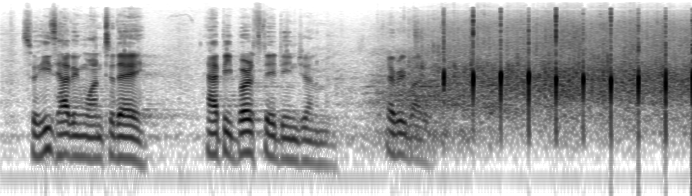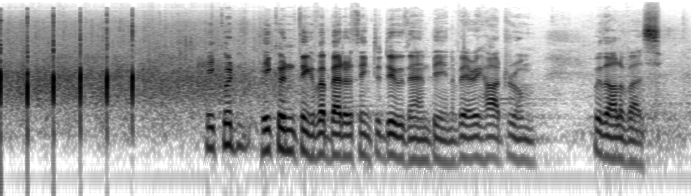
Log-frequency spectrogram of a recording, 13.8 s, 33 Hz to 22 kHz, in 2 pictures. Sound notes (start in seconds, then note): 3.7 audience applauds; 13.6 audience laughs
